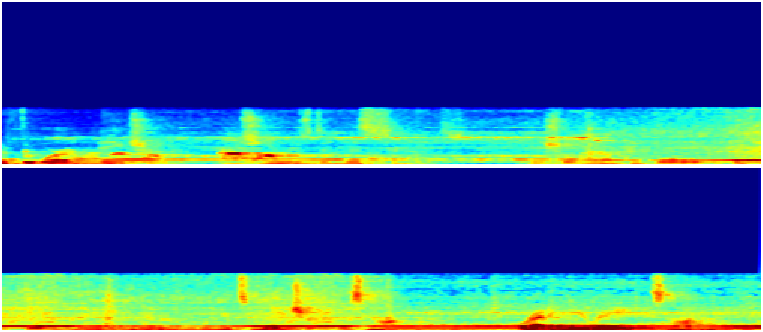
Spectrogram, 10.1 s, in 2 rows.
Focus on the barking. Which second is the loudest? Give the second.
2 s.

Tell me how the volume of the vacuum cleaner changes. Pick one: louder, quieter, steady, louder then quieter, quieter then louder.
louder.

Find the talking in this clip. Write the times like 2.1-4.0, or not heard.
0.0-10.0.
